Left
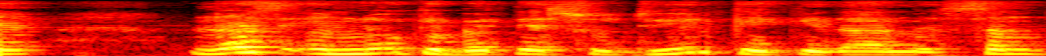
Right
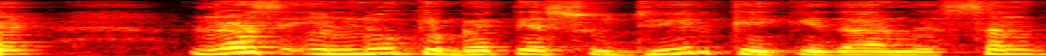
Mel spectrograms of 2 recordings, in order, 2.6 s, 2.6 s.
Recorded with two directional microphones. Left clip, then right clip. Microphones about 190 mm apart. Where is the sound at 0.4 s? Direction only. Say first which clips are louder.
Left 1 dB; 30° right (ahead or behind).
